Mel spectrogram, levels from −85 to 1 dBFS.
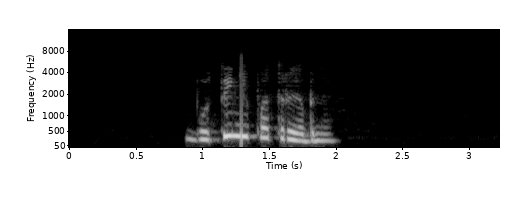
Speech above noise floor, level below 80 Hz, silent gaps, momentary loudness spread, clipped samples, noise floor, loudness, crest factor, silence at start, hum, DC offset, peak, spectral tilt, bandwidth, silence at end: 59 dB; -62 dBFS; none; 14 LU; under 0.1%; -82 dBFS; -23 LUFS; 16 dB; 0.85 s; none; under 0.1%; -10 dBFS; -9 dB/octave; 5.4 kHz; 1.25 s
